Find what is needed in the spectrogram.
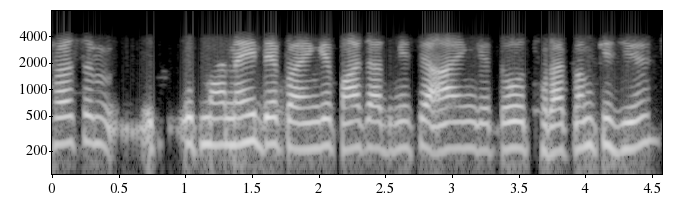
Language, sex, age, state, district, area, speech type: Hindi, female, 18-30, Bihar, Madhepura, rural, conversation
